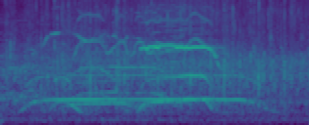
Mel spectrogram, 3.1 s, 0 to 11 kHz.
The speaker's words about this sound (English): This is how amazing this is. you should probably clap more than you just did for 1,900 people getting saved. Do you understand?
